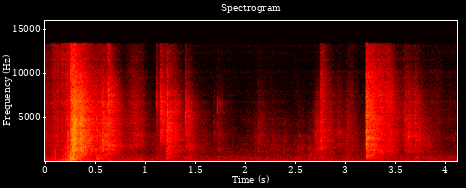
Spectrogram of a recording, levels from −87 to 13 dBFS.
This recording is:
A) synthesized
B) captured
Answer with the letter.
A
